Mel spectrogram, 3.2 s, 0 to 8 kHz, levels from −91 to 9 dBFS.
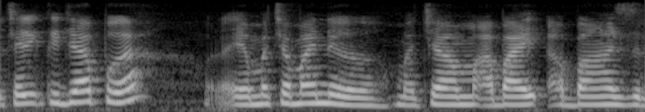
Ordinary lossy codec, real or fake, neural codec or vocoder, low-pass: none; real; none; 7.2 kHz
